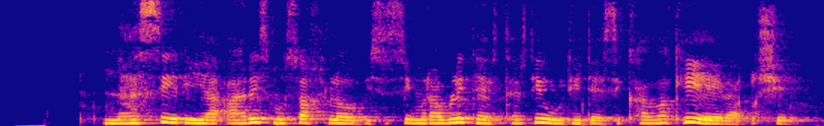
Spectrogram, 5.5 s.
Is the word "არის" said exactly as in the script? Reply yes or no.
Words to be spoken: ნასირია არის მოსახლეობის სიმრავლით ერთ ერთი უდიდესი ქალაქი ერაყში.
yes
